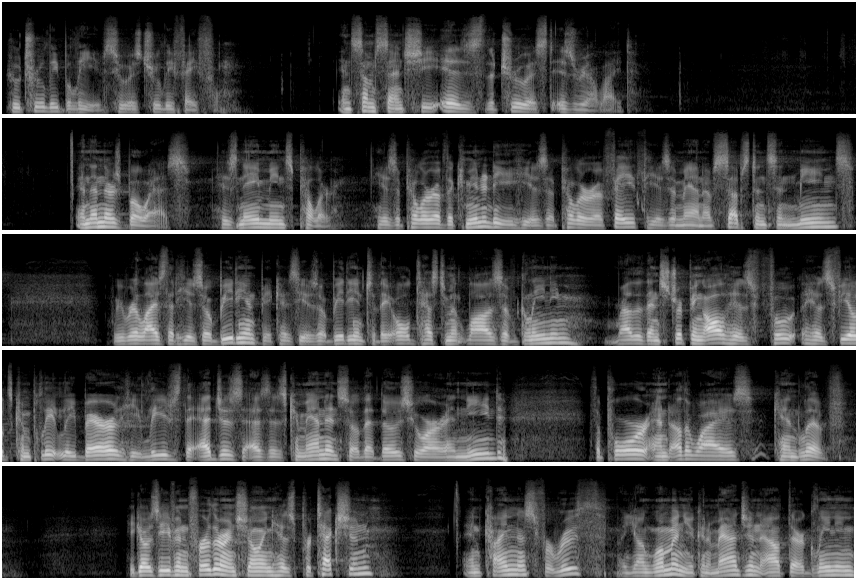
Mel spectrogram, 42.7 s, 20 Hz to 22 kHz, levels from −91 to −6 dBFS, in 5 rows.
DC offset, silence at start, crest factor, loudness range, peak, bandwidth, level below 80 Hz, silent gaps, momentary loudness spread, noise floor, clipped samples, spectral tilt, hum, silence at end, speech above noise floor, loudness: under 0.1%; 0.05 s; 22 dB; 8 LU; -8 dBFS; 13 kHz; -80 dBFS; none; 13 LU; -79 dBFS; under 0.1%; -5.5 dB/octave; none; 0 s; 49 dB; -30 LUFS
